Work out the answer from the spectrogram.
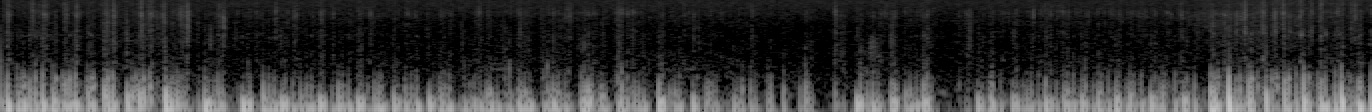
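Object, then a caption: Foam microphone windscreen. Fingertips of both hands rub and scratch across a large, soft, porous black foam or knit windscreen covering an oval microphone head, with a second covered microphone below. The result is a dense, muffled stream of deep rumbling scrapes and thumps, with almost no high end. It dips briefly around the middle and swells louder near the end.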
